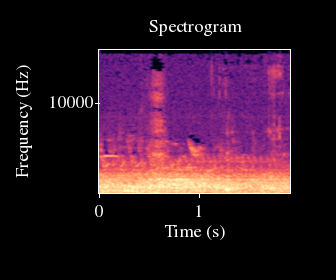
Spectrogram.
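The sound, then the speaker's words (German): A train passing by, heard as a steady, continuous rumbling roar that holds at an even loudness throughout, with no clear voices over it. “Jetzt kommt der Zug”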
